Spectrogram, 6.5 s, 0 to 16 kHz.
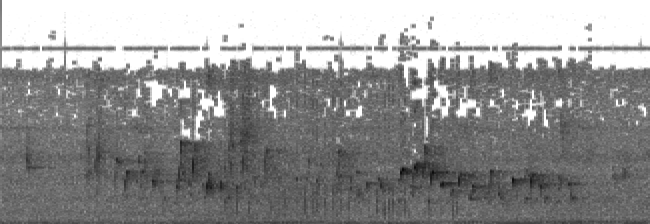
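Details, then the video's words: Resident bulbul reacting to a rival: two spells of busy, twittering high notes, the second louder and more rapid, over a prominent low rumbling background. "เสียงนกดอกแตงEp.209 ถูกคู่ เจ้าถิ่นริก!!กระจายเลย Suara pikat merbah lekir gacor"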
